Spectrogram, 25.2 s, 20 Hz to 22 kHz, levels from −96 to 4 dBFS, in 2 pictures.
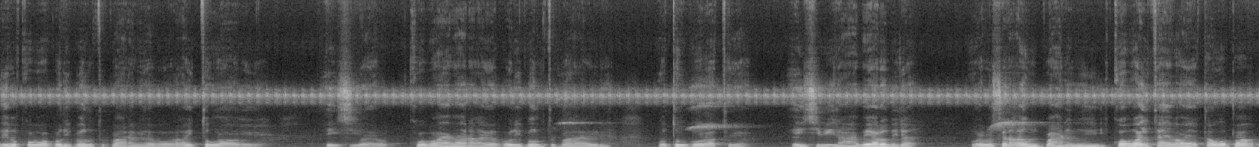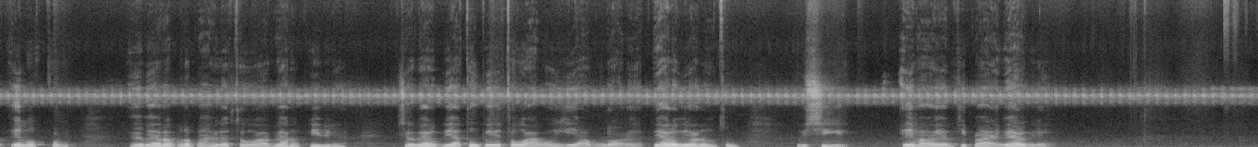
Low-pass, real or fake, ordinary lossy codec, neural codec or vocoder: none; real; none; none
